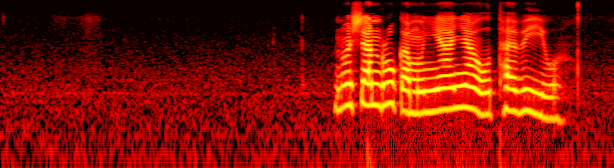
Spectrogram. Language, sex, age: Venda, female, 34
